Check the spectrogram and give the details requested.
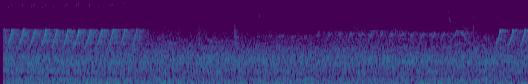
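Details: A northern cardinal near a garden gives a fast run of clear, down-slurred whistles, about six a second, then pauses and starts again, over a steady roar of traffic.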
